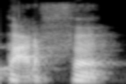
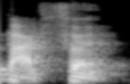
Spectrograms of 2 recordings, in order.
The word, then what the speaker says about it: parfum: In M, example, le parfum. Le parfum. I didn't say le parfum. I didn't say le parfum. So when you are reading, you see this consonant ending a word. Don't pronounce it.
